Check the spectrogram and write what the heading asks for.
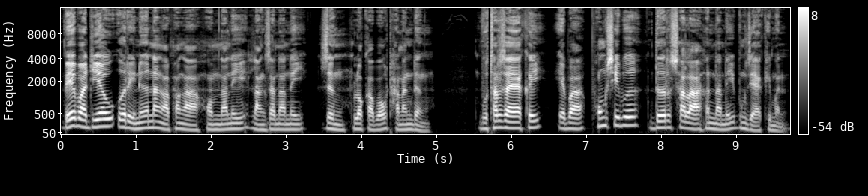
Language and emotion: Bodo, neutral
